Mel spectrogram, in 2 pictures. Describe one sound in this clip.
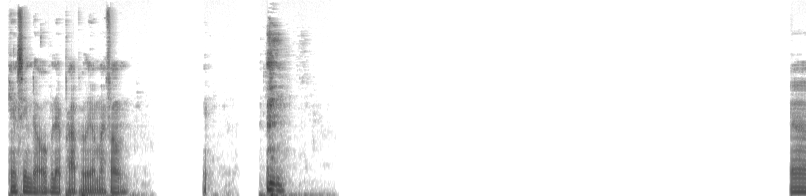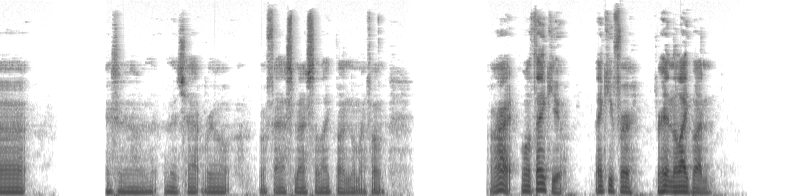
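A young man speaks calmly and closely into a microphone, with pauses.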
